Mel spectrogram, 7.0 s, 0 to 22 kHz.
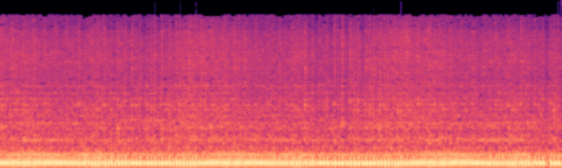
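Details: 2.3L turbo four Lima-swapped into Smokey on PIMPX batch-fire engine management, warming up for base timing check; deep, steady drone with even pulse, no knocks, ticks or misses; normal running.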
